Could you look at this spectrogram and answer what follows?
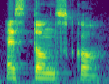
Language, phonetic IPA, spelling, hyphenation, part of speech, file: Czech, [ˈɛstonsko], Estonsko, Es‧ton‧sko, proper noun, Cs-Estonsko.ogg
- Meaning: Estonia (a country in northeastern Europe, on the southeastern coast of the Baltic Sea)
